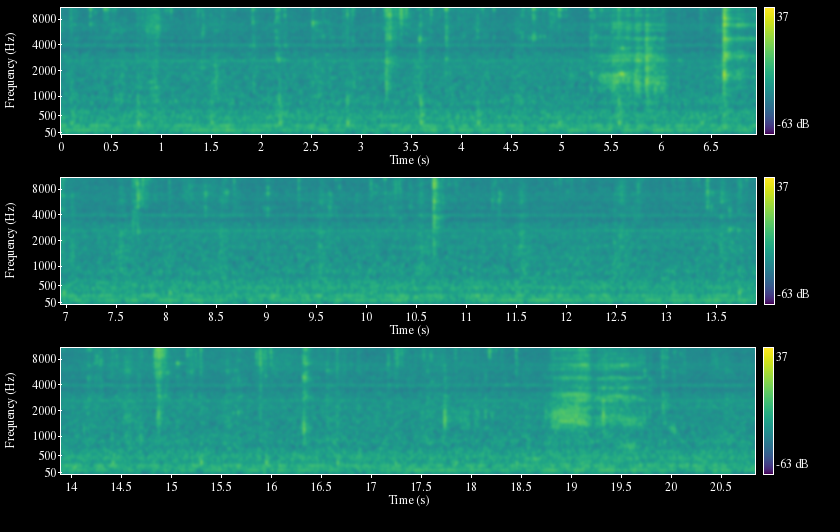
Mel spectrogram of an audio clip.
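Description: Close-up eating sounds: chewing and soft mouth noises, with small clicks of a metal spoon against a plastic food tray. One sharp click about six and a half seconds in is the loudest. A steady low hum runs underneath.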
